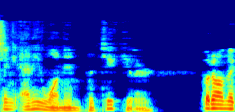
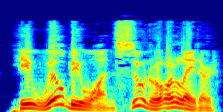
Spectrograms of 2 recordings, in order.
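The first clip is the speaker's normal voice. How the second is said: loud, higher emphatic proclamation; crying out; 8 semitones higher, 13 dB louder than usual. A narrator's reading. Porthos insists Aramis will take the cassock, crying out. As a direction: insist on it at high volume. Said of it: "cried Porthos".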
